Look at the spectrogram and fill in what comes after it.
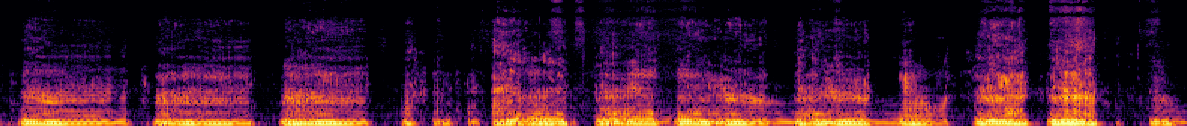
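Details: Play fight between two ranch Rottweilers, June and Kenai: a steady run of deep, throaty growls in bursts of one to two seconds, broken by brief pauses, continuing without letup.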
